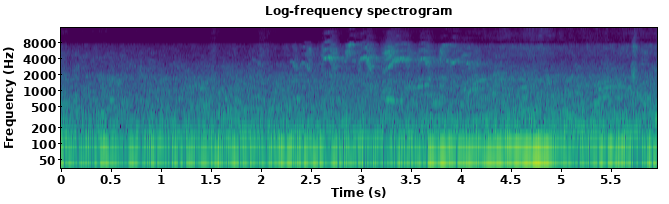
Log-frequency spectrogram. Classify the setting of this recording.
park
